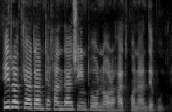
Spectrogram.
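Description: A woman narrating a first-person book in a measured, plain reading. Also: on the high side, sing-song, darkish tone, clean tone. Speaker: audiobook narrator.

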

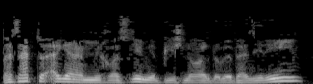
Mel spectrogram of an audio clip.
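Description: A man's voice: low voice, lively intonation, a little mellow, husky, no room sound, voice pushed up. A man voicing a curious, probing young male official in an audiobook. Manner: probing, inquisitive. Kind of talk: audiobook character voice.

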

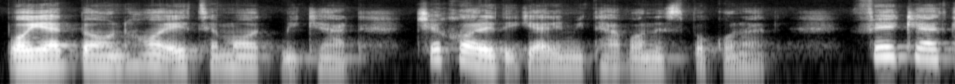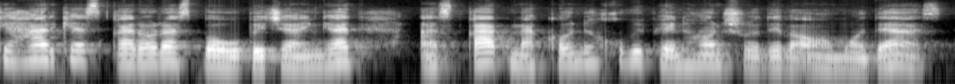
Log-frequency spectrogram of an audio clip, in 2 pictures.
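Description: A woman narrating a spiritual novel as an audiobook, reading in a steady, measured way. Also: low-pitched, gravelly.

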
